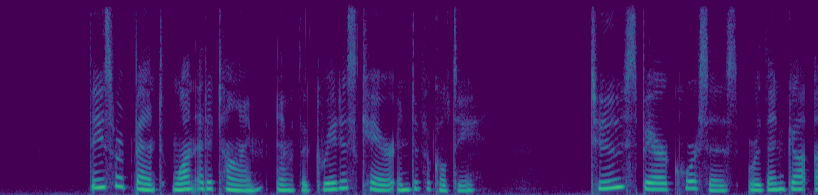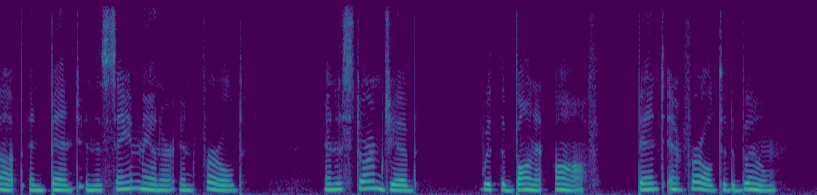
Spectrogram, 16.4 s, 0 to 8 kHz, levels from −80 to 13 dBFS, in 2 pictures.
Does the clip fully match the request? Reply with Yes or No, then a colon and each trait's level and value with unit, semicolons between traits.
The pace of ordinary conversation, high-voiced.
Yes: average, 160 wpm; high, 235 Hz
